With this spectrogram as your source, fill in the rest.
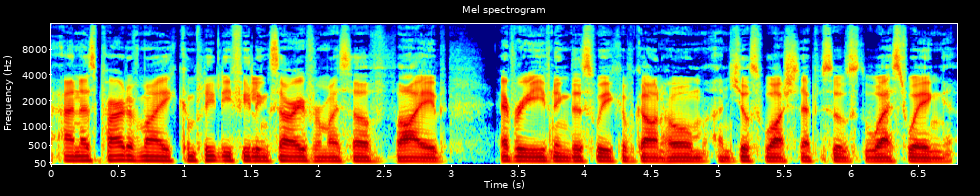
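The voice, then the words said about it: Voice sounds unwell. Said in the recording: “you can probably hear from my voice this week that I'm not in the best nick. I'm a bit under the weather.”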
